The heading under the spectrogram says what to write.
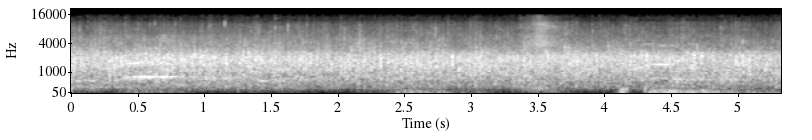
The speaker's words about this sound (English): Praise God. Let's clap our hands at God and give Him praise.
